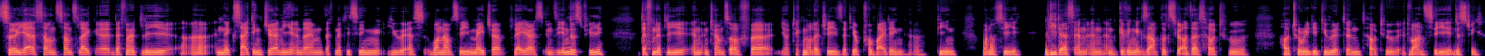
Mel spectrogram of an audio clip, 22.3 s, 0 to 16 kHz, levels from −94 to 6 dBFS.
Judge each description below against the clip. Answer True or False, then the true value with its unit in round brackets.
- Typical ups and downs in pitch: False (2.1 semitones)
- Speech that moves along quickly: False (165 wpm)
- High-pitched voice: False (110 Hz)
